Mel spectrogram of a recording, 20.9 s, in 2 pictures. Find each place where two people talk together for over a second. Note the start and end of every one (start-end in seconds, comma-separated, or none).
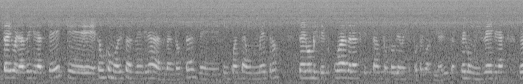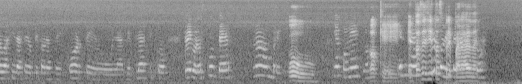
18.6-20.0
